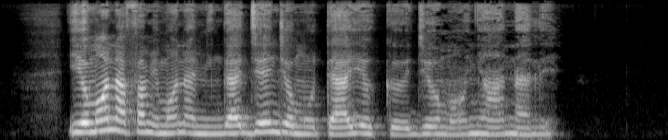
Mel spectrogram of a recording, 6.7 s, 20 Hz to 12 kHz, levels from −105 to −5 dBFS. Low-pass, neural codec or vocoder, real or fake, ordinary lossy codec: 10.8 kHz; none; real; Opus, 32 kbps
